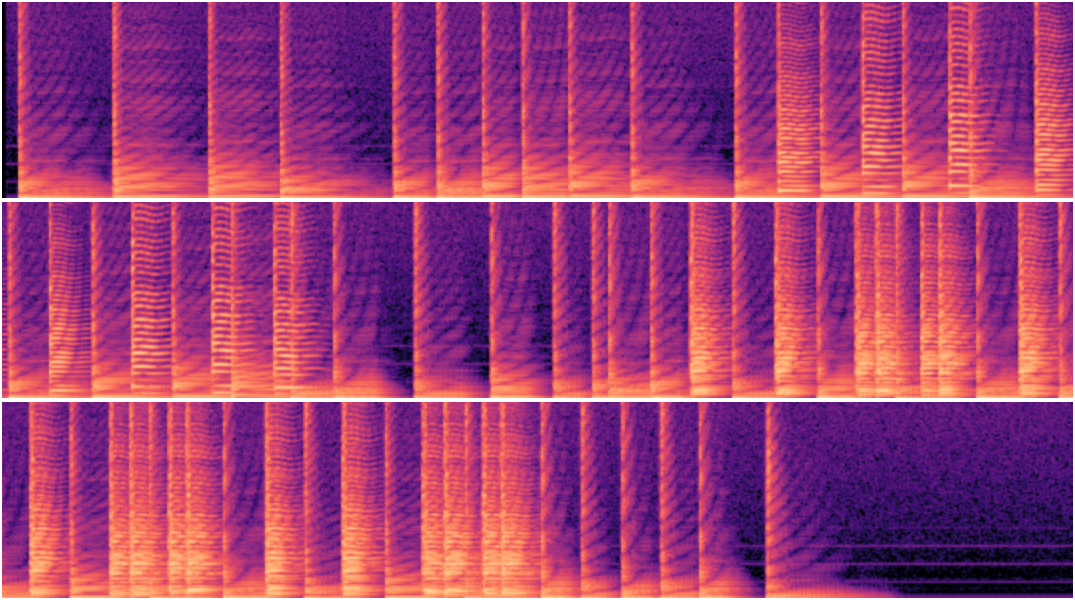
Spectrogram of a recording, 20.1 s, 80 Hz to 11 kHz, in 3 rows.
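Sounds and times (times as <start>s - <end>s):
factory bass patch on a synthesizer module: 0.1s - 18.9s.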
